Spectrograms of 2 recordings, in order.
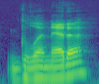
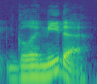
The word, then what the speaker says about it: Glenita: I addressed her as Glenetta Zeiderveld, and it's actually Glenita Zeiderveld.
